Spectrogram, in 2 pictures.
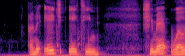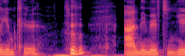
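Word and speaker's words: Qcoo: And before I continue, her name is spelled Eva, E-V-A, Q-C-O-O. Koo. Now, wherever you're from, that might be perfectly normal for someone to have the surname Koo.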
